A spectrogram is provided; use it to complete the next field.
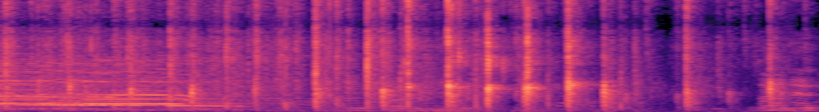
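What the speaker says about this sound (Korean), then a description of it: "오늘 특별한 시간 정용철 멘탈 코치님께 자 박수." A group of ice hockey players in a locker room claps for their mental coach, the clapping picking up into a quick, uneven burst of claps after a voice fades out.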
